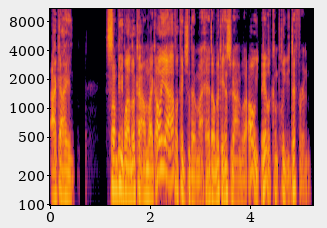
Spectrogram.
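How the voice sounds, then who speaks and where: A man's voice: mid-range voice, expressive, rapid-fire, fairly bright tone, no echo. A man who is a podcast guest, answering in an easygoing, casual way and saying "honestly" a lot.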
